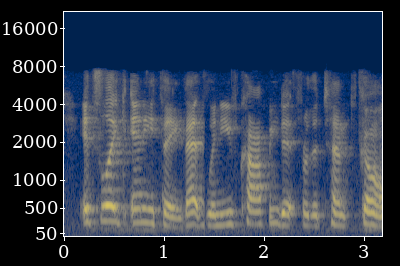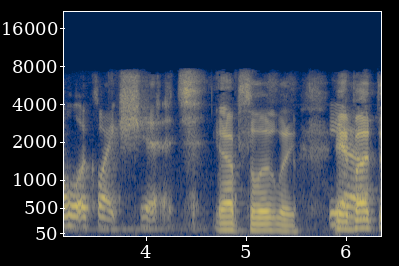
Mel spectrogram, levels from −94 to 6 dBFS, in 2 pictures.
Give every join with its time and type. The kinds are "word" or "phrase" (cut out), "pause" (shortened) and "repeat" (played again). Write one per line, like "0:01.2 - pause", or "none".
0:01.4 - word
0:02.9 - phrase
0:04.6 - pause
